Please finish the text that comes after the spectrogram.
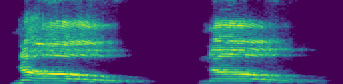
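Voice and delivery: long, loud quoted "no" of objection; emphatic refusal. Retold or imitated. Imagined crowd refusing what is coming, emphatic mock protest.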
